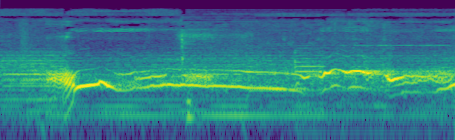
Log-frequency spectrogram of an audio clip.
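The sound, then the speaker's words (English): Whale song: long, eerie moaning calls that slide up and down in pitch, sustained and fairly loud for several seconds with no talking. “It's time for whale noise.”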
